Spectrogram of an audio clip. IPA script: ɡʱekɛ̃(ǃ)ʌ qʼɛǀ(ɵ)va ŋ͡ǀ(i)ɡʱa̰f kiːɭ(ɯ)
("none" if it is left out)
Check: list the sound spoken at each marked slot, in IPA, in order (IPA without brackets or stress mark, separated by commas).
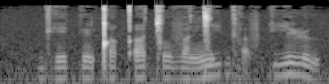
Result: ǃ, o, i, ɯ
